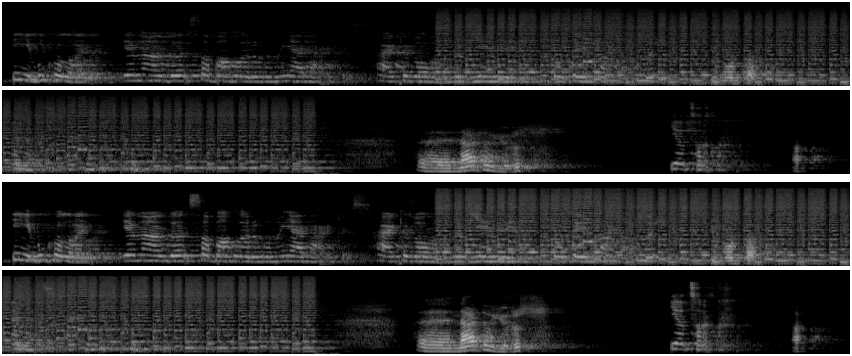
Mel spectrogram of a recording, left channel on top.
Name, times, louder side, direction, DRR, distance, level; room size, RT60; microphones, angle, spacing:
voice 1, 0.1-6.7 8.6-9.9 15.2-15.8, right 2 dB, 50° right, 4 dB, 4.9 m, -37 dB
sound 1, 4.3-11.6, right 3 dB, 15° right, 1.5 m, -38 dB
voice 2, 7.1-7.6 11.8-14.0 16.4-16.5, right 3 dB, 75° right, 5 dB, 1.5 m, -32 dB
30.0 x 25.5 x 5.6 m, 1.1 s
head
